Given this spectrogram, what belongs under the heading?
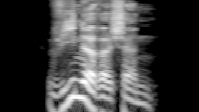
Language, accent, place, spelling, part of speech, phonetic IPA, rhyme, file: German, Germany, Berlin, wienerischen, adjective, [ˈviːnəʁɪʃn̩], -iːnəʁɪʃn̩, De-wienerischen.ogg
- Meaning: inflection of wienerisch: 1. strong genitive masculine/neuter singular 2. weak/mixed genitive/dative all-gender singular 3. strong/weak/mixed accusative masculine singular 4. strong dative plural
